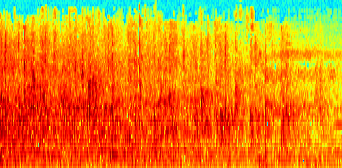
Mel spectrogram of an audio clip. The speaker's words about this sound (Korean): 박수 치는 거 봐, 남자들이.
